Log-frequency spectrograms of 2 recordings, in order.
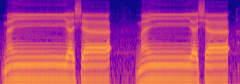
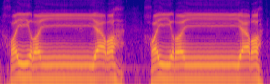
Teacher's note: kita idghamkan ke huruf ya ataupun waw, namun masih ada sifat gunnah yang merupakan milik nun mati atau tanwin yang masih menyertai idgham tersebut. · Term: idgham naqis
